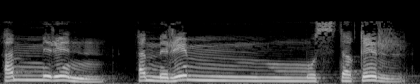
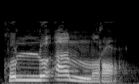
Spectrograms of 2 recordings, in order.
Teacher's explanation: در وصل ترقیق میشه امرن امرم مستقر، اما در وقف کل امر حرف را تفخیم میشه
